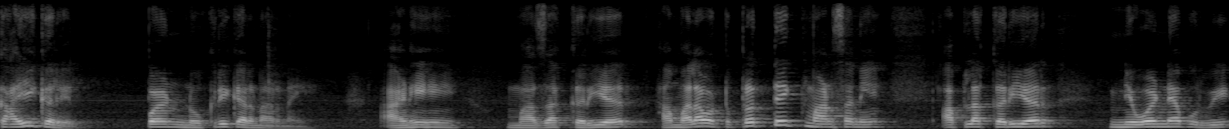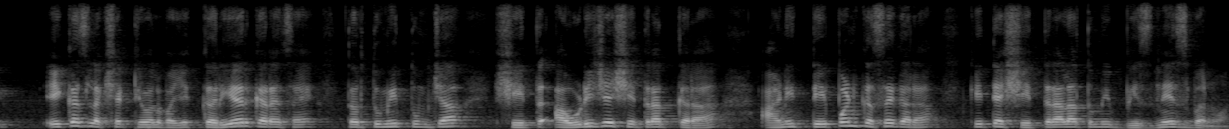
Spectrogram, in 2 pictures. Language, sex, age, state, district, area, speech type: Marathi, male, 30-45, Maharashtra, Raigad, rural, spontaneous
